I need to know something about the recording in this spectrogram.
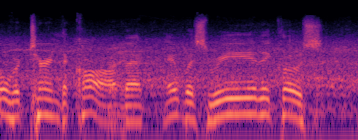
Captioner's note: cheering and Applause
